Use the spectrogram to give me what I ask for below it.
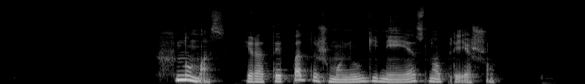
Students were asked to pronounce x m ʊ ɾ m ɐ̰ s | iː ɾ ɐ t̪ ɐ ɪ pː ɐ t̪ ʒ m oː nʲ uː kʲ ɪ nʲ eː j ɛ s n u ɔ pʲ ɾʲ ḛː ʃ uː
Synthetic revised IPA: x n ʊ m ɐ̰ s | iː ɾ ɐ t̪ ɐ ɪ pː ɐ t̪ ʒ m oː nʲ uː ɡʲ ɪ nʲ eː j ɛ s n u ɔ pʲ ɾʲ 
